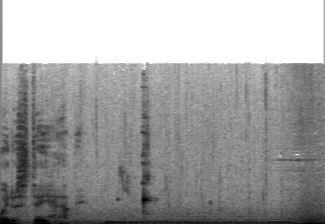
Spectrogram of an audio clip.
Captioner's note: glasses clink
